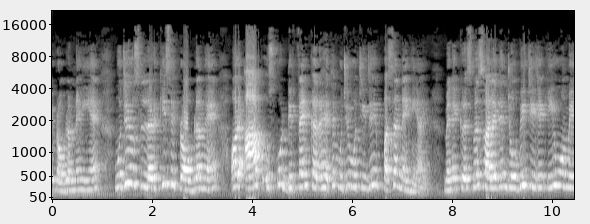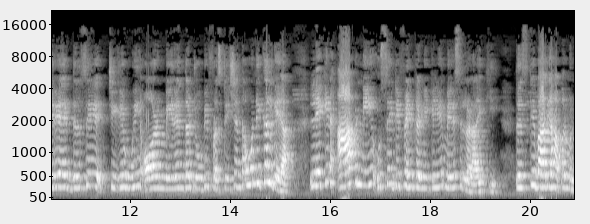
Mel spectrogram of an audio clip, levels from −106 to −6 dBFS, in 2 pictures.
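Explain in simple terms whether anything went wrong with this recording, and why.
From 14.88 to 16.93 s everything plays 5.8% fast and nearly a semitone sharp, then snaps back, likely a drift correction step between mismatched clocks.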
